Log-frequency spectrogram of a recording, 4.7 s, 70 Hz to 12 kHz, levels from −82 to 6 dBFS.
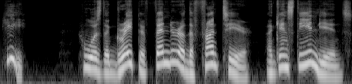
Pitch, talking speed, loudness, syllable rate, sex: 170 Hz, 155 wpm, -17 LUFS, 4.6 syllables/s, male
